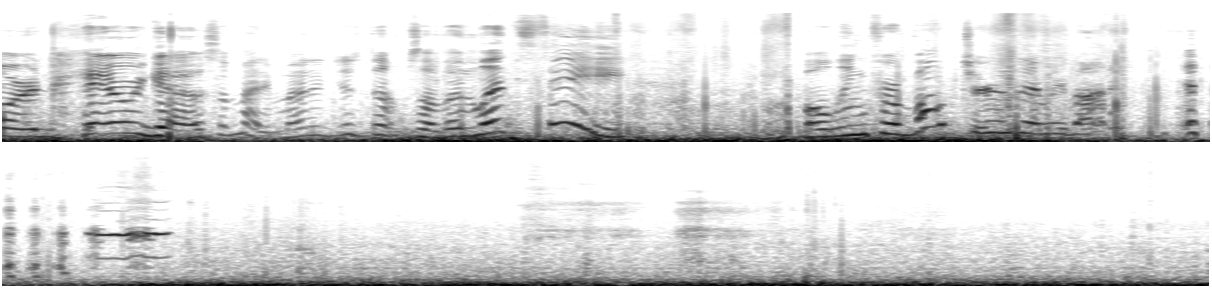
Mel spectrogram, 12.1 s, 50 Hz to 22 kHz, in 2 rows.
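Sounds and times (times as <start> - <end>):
car cabin rumble on dirt road: 0.0 - 12.0.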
